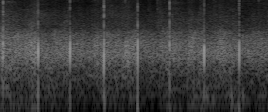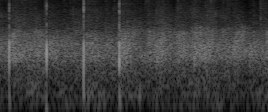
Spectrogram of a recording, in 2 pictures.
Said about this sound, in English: Come on, give the Lord a clap offering and praises. Hallelujah. Hallelujah. Hallelujah.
